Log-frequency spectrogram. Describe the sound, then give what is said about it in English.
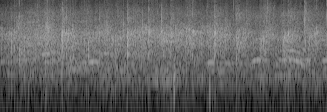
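A church audience claps hands steadily and continuously during a sermon, urged on by the preacher: a dense, bright wash of many overlapping claps, with voices calling and shouting through it. “Clap your hands if you believe what I'm preaching.”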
